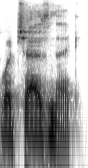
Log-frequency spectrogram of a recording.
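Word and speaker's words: Wojcieszak: His name is spelled exactly like it sounds, Doug Wachesnik.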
